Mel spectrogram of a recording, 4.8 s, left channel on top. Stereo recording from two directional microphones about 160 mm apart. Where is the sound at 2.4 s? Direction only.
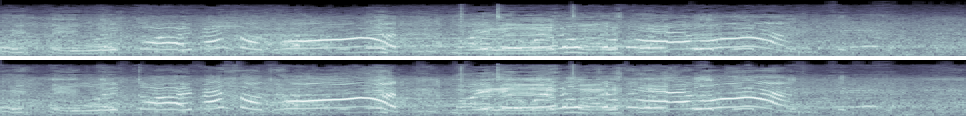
45° left (ahead or behind).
